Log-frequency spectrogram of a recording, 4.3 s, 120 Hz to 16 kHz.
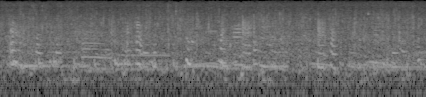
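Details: Tundra swans at Otakarada pond in Azumino, Nagano Prefecture, recorded February 2013 as they fly out to feed in rice fields; soft continuous honking chorus with brief clearer bugled notes, fairly quiet overall.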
